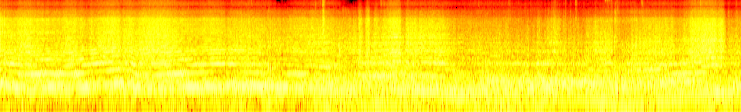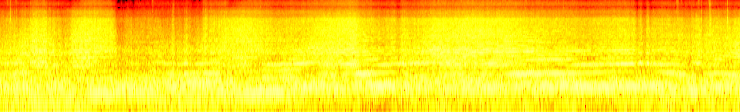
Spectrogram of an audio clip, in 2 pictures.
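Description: Honda Del Sol track car's engine heard from inside the cabin, revving up and dropping back again and again as it is driven hard.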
